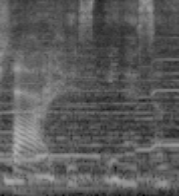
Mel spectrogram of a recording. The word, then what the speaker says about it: Fi: This entity is known as Fi. Yes, that is how you actually pronounce her name.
